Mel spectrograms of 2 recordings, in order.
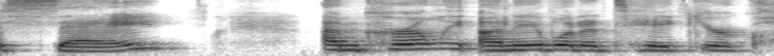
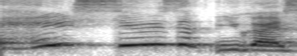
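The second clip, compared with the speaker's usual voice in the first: very high, loud, over-the-top eager, enthusiastic voice; 9 semitones higher, 5 dB louder than usual. Greeting Susan by voice rather than text, very enthusiastic greeting. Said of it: "with the most enthusiasm ever".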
